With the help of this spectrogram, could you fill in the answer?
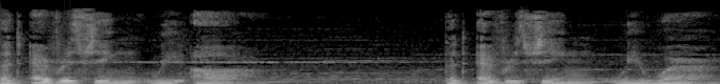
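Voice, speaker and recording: Over music in the background, a man with a fairly high pitch and ordinary pitch variation speaks at a very slow pace in a calm, soothing tone, leaving long, frequent pauses. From Cumbria, UK. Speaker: spiritual guide leading a nightly reflection and meditation. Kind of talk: guided spiritual meditation, soul reflection. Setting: live recording from a home monastery. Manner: slow, calm, soothing.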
